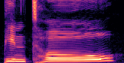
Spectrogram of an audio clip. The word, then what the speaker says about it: pinto: is p p and remember don't forget the glot stop don't forget to stop the sound at the end that's called a gladle stop being Pinto it's not Pinto it's Pinto stop it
